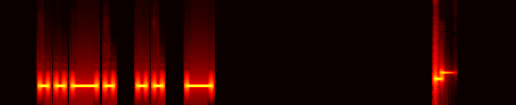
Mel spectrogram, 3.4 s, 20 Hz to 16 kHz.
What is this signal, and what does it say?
Morse code, heard as a keyed tone, about 23 wpm, 700 Hz. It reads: FIT
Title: Three Letter Words - 22wpm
